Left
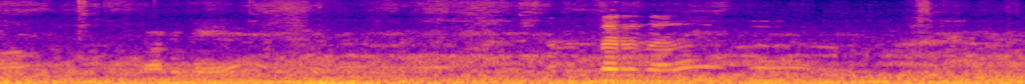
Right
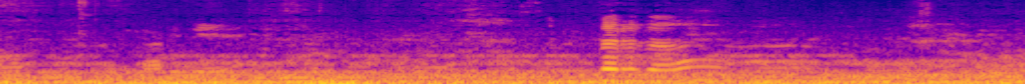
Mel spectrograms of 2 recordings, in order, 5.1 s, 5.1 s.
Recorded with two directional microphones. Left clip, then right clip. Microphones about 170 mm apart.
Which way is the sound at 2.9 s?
25° right (ahead or behind).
